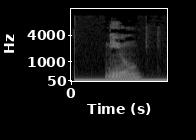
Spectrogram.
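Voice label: "niu6", Teochew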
